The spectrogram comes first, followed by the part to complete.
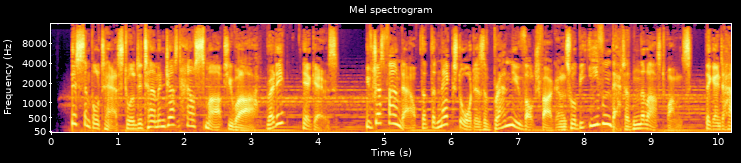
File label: Car Advert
